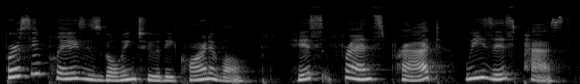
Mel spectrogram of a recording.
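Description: Slow, high-voiced woman reading a storybook. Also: very animated, mellow, husky. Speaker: storybook reader. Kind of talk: animated children's read-aloud narration.

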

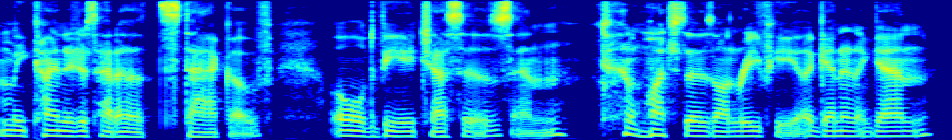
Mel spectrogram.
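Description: A man's voice: fairly low pitch, fairly even intonation, slow, gravelly, a little mellow. A man playing a shy, earnest nineteen-year-old naga monster boy in a conversational ASMR roleplay, hesitant, nervous and apologetic. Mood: shy, friendly.

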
